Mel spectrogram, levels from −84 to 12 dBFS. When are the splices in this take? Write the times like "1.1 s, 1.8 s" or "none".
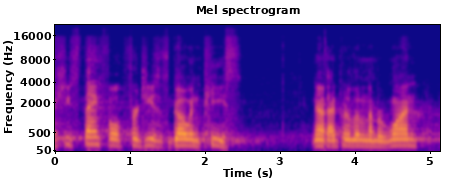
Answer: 1.5 s, 3.6 s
